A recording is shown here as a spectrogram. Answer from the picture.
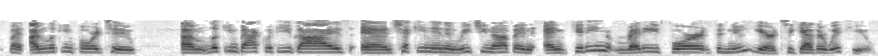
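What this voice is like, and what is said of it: Funky, slightly off voice. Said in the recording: “battling off a little bit of a cold today ... my voice is kind of funky ... my voice is a little bit off”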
